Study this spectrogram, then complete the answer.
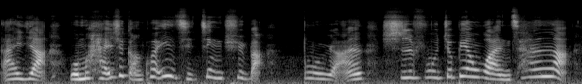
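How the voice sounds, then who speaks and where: A woman voicing an impatient, greedy pig-man pilgrim in a children's story, speaking loudly and pushily. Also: high-pitched, big pitch swings, brisk, pitched above the performer's own voice. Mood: worried.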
